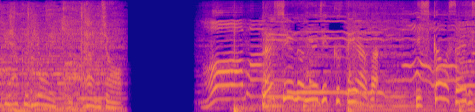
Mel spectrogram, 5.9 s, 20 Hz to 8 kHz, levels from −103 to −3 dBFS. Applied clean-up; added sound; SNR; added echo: none; none; none; none.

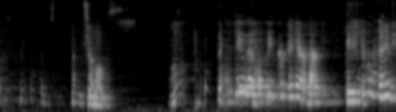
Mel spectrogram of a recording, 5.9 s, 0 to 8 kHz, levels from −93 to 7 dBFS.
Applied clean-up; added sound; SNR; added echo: neural mask model DeepFilterNet 3.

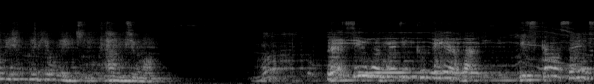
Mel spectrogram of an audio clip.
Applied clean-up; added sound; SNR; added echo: neural separator model SepFormer DNS4.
